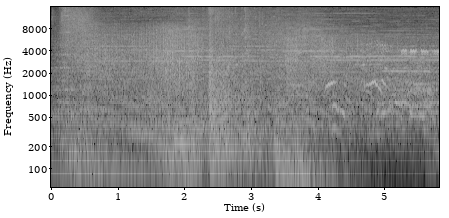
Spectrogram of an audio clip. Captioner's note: aircraft humming and crushing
